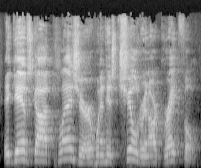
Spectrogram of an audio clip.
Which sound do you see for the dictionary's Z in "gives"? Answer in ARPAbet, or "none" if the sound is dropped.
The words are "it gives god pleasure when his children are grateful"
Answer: Z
